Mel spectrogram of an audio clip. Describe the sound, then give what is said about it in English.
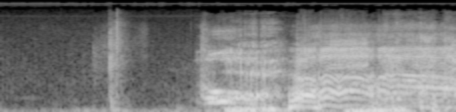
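A single sharp smack of a punch landing on a person's wristwatch, brief, followed about half a second later by a loud, drawn-out pained groan from a person. “I hit his watch.”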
